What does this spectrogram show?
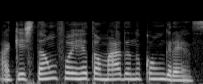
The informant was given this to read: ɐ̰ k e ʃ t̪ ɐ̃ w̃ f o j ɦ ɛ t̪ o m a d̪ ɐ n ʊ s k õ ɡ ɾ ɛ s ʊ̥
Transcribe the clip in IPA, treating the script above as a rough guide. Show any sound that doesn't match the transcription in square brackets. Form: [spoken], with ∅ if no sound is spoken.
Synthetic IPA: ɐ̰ k e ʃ t̪ ɐ̃ w̃ f o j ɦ [e] t̪ o m a d̪ ɐ n ʊ [∅] k õ ɡ ɾ ɛ s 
